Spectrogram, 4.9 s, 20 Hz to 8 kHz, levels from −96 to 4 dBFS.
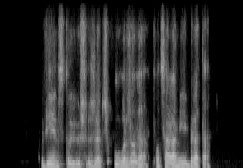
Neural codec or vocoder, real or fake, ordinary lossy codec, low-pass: codec, 32 kHz, 1.9 kbps, SNAC; fake; Opus, 16 kbps; 7.2 kHz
